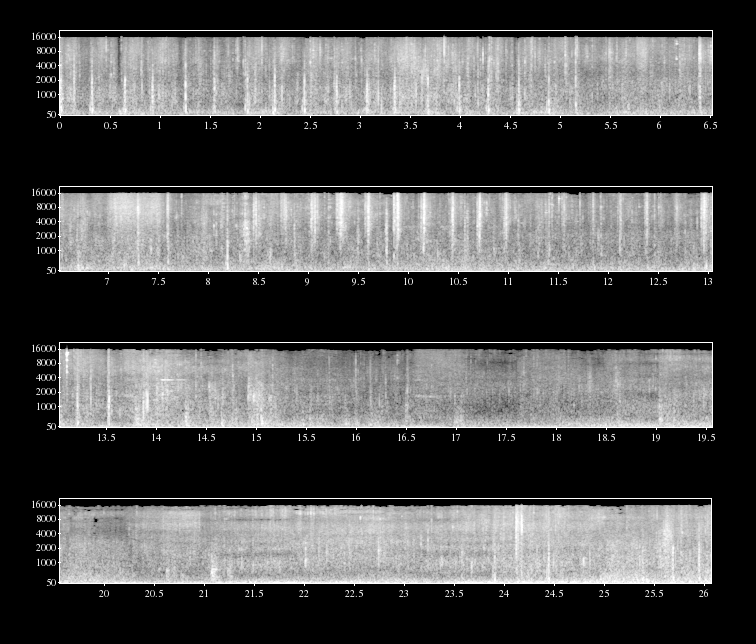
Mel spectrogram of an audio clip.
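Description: A large fire roars.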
